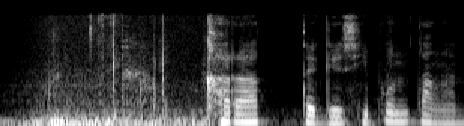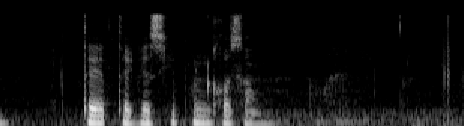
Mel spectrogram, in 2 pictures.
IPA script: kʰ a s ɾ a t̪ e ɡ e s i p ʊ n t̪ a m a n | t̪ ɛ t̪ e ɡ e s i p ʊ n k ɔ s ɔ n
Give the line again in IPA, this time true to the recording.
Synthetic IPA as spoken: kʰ a ɾ a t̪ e ɡ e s i p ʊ n t̪ a ŋ a n | t̪ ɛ t̪ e ɡ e s i p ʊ n k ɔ s ɔ ŋ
